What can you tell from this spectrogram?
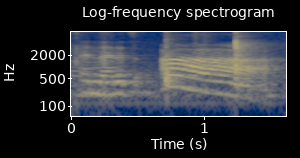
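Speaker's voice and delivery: slow open ah from the throat, ah drawn out long; held open ah. Shown as a demonstration. Teacher demonstrating the long ah to the class, held open.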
